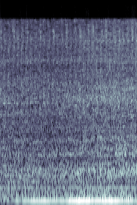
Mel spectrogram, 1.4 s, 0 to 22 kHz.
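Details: 2012 Nissan March 1.2 automatic petrol car, engine bay heard at idle: low, steady, even hum with no knocks or flutter; normal idle.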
